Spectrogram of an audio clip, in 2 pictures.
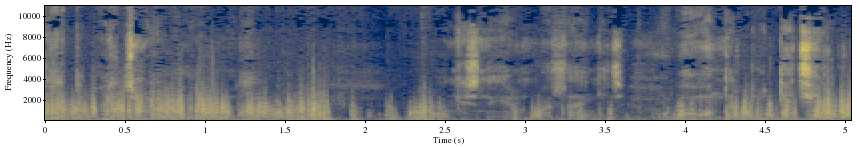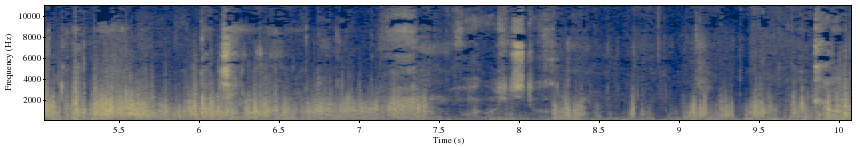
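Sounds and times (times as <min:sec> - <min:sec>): wind across microphone: 0:00.0 - 0:10.0.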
